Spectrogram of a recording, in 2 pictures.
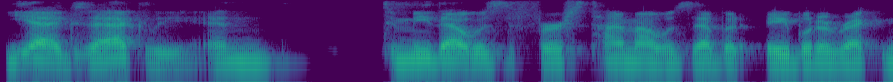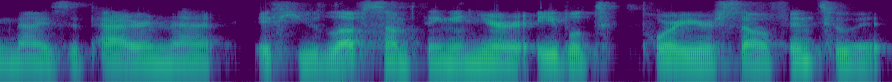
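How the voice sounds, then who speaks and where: Man from Cuba, thirties, very low pitch, dull lo-fi recording, emphatic storyteller. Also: a little fast. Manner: animated storyteller, builds to emphatic points. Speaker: guest, design founder. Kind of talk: conversational interview.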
